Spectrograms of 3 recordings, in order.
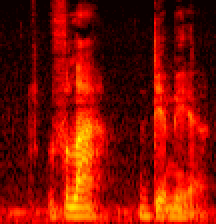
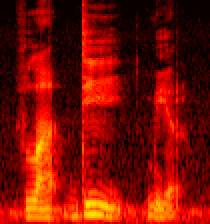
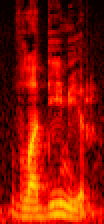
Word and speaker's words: Владимир: Мы говорим Владимир, не Владимир. Владимир неправильно. Владимир правильно.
